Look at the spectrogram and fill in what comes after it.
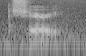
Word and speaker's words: Asherie: Asherie, am I saying that right? – Asherie. You got it. – Okay, Asherie.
